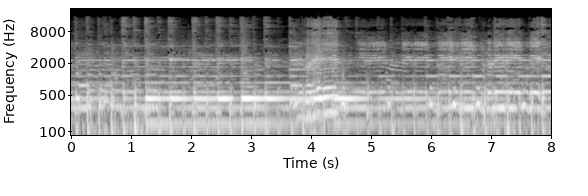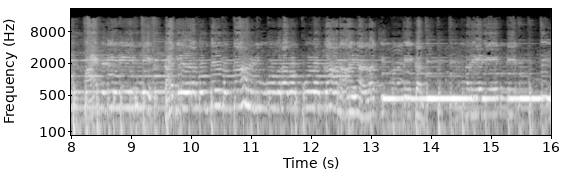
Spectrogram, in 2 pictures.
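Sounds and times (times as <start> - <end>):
acoustic guitar picking melody: 0.0 - 16.0
person singing ornamented lines: 3.6 - 16.0.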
